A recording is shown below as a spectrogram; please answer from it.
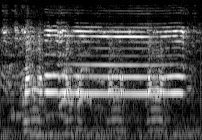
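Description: Quick repeated rising-and-falling vocal calls, about four a second, honking in tone.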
